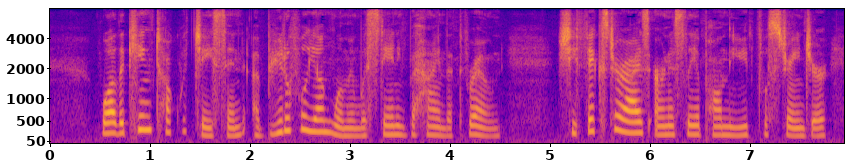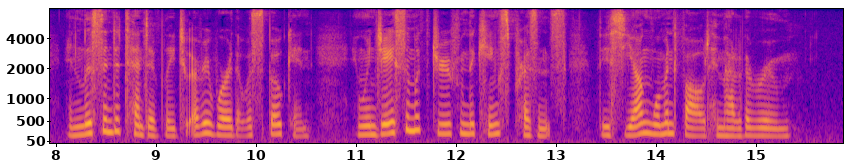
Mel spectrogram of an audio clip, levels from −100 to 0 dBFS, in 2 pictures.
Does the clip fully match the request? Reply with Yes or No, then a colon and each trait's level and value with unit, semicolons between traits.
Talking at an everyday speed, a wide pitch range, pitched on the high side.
No: average, 190 wpm; average, 4.6 semitones; high, 195 Hz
